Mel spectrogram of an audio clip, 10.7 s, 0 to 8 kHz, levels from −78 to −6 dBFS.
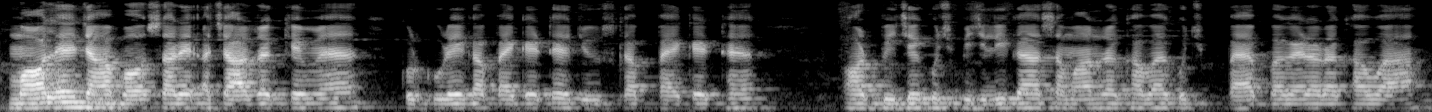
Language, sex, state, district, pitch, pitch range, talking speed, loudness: Hindi, male, Bihar, Gaya, 120 Hz, 115-125 Hz, 185 wpm, -19 LUFS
